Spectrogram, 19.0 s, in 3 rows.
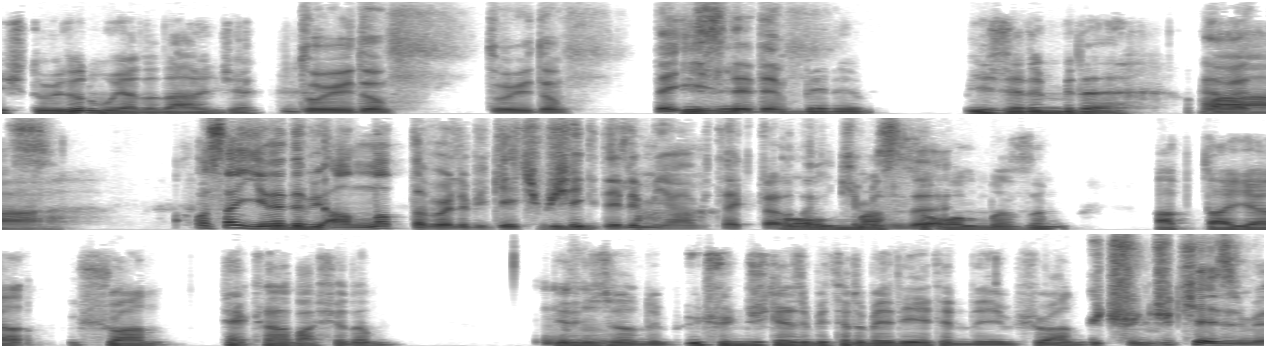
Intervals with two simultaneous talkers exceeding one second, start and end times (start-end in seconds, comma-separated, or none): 9.0-11.1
